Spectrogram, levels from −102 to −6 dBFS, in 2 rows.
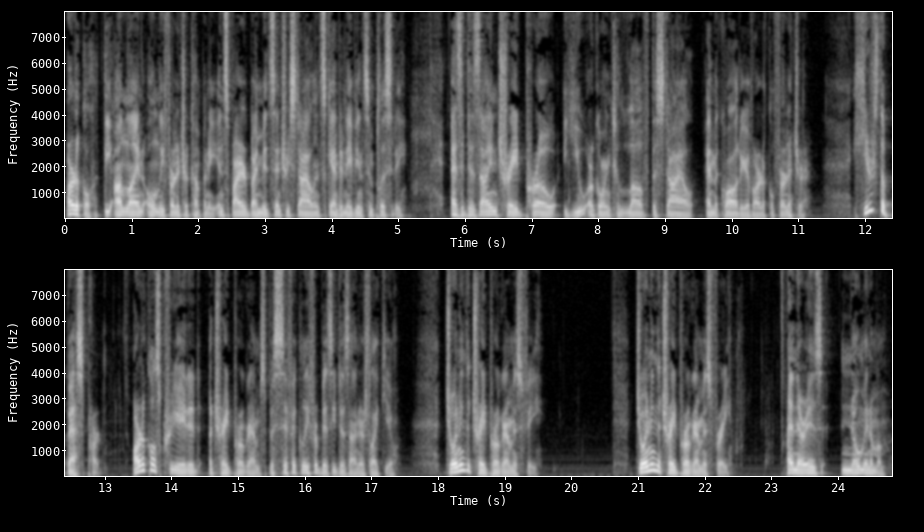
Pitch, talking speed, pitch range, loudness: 115 Hz, 155 wpm, 110-125 Hz, -22 LUFS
